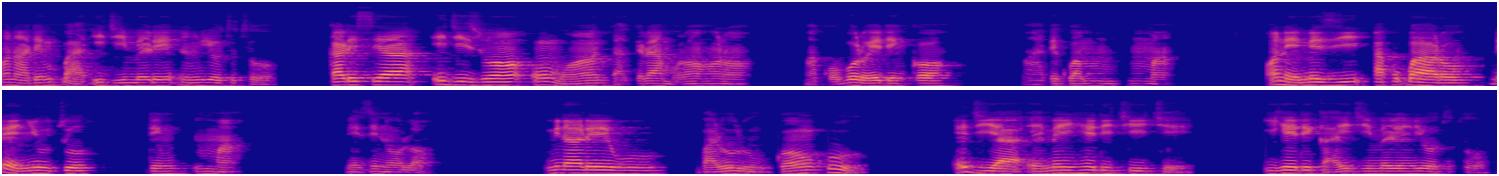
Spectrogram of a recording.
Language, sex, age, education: Igbo, male, 15-29, primary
